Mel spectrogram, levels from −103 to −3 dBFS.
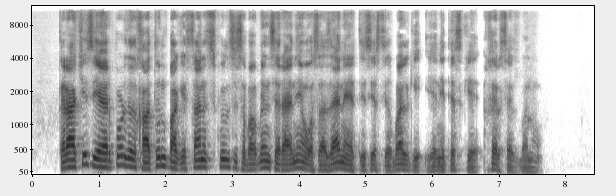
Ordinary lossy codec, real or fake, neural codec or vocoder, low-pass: AAC, 64 kbps; fake; autoencoder, 48 kHz, 128 numbers a frame, DAC-VAE, trained on Japanese speech; 10.8 kHz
